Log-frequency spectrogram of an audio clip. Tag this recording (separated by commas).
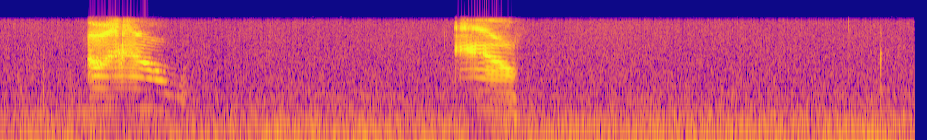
Meow, Cat, Animal, pets, cat meowing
